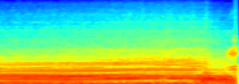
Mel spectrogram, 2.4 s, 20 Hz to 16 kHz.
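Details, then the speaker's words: Motorcycle in first gear at about 20 mph: loud, strained, high-pitched engine note that keeps climbing as RPM rises; engine over-revving, needs an upshift. "it's screaming I'm up to 20 miles per hour in first gear it's screaming at me it wants me to up shift right"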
